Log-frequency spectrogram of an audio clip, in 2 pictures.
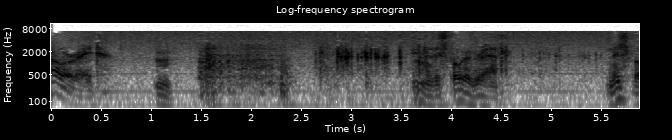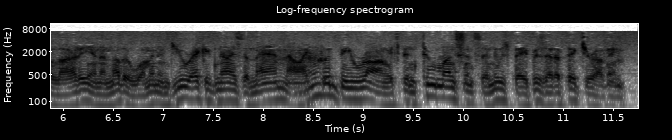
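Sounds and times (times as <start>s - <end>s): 
speech: 0.0s - 1.3s, 4.0s - 4.6s, 5.6s - 11.7s
desk drawer sliding and knocking: 1.5s - 2.5s
desk drawer pulled open with a rumbling wooden scrape: 1.5s - 3.0s.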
